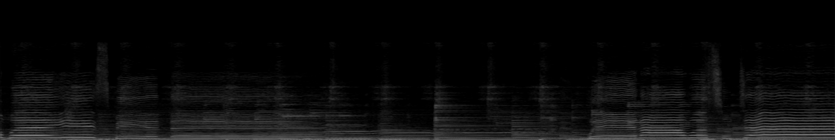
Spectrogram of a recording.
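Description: A woman singing a country gospel song into a microphone over electric guitar backing. Her voice slides up into long held notes, with a short break in the singing a little past the middle.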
